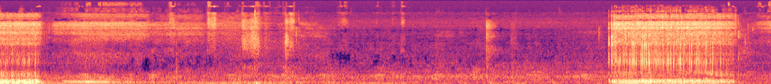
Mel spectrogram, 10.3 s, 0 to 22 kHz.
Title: 98 year old dog caught snoring 🐶🦴🐾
